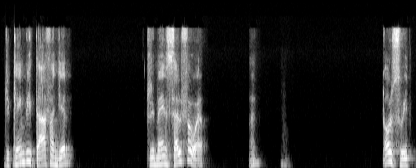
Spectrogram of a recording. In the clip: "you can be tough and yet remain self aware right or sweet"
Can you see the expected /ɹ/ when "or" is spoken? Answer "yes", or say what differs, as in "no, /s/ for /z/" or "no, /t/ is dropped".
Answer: no, /l/ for /ɹ/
